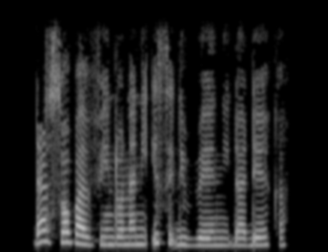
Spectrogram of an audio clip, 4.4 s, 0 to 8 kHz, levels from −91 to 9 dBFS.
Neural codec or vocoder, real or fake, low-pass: none; real; 7.2 kHz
